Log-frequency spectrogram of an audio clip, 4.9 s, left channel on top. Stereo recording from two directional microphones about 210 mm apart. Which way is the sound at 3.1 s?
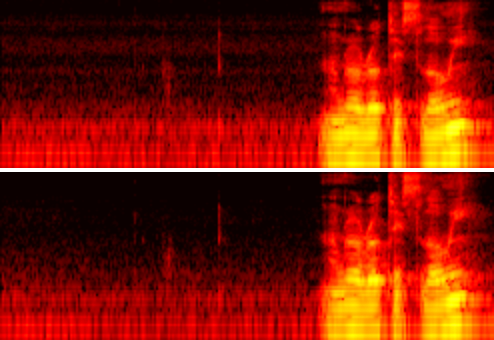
10° left (ahead or behind).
